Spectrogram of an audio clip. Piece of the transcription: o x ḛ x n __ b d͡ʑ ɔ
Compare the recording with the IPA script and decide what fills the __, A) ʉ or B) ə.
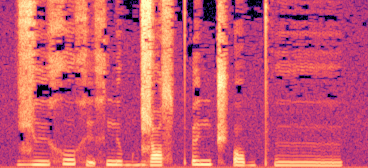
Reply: A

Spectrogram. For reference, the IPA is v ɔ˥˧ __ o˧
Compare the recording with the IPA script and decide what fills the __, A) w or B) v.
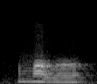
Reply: A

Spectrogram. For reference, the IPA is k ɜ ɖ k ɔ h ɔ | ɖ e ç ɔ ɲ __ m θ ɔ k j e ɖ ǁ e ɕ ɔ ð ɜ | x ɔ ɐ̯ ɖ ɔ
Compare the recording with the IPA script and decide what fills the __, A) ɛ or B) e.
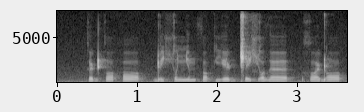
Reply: B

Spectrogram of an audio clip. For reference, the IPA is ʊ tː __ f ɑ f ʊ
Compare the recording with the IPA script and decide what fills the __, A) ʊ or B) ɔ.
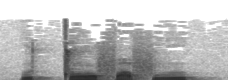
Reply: B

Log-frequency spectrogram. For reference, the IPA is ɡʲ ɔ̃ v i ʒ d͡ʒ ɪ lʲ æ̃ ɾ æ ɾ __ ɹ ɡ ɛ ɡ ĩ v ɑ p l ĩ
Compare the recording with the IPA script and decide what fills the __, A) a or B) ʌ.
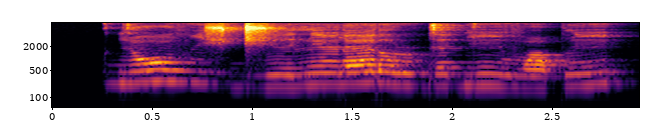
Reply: B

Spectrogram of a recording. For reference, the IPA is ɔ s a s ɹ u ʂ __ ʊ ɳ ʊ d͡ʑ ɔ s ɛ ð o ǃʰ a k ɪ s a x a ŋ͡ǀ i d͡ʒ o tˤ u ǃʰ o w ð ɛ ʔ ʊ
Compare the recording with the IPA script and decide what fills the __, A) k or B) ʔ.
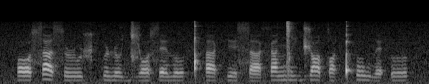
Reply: A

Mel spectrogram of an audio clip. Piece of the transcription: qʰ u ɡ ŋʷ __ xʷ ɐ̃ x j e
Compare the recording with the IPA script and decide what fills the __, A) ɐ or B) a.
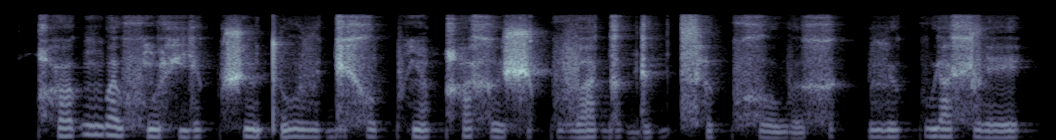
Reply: B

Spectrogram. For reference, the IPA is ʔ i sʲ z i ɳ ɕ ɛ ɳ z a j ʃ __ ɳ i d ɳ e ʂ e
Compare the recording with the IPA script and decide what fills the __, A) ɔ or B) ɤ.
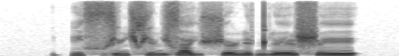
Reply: B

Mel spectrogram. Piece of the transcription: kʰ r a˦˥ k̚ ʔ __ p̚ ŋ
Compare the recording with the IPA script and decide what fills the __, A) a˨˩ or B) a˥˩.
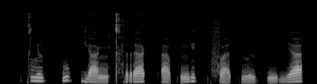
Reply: A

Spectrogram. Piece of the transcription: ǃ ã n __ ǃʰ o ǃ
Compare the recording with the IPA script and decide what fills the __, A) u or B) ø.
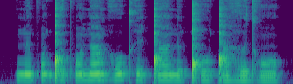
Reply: B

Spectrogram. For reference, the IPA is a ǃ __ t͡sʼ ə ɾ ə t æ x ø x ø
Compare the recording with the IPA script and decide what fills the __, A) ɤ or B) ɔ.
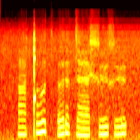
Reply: A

